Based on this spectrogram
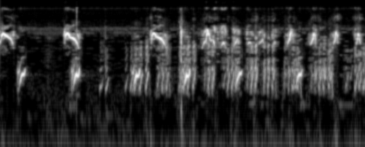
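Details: White-breasted waterhen chicks call for their mother in a lure recording: a high, thin downslurred peep alternates with short buzzy, rattling notes, speeding into a rapid run of paired calls.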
